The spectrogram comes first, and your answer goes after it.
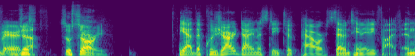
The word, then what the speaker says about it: Qajar: Q A J J A R I think it's Qajar. Qajar.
